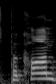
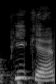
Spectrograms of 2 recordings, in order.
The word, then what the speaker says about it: pecan: the ever popular Sam's pecan pie, or pecan if you'd prefer I say it like that, $12.98 back at my local store.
